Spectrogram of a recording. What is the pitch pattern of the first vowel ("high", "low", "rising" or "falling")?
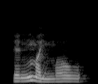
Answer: rising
